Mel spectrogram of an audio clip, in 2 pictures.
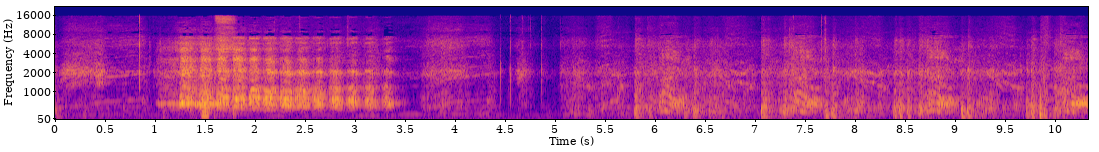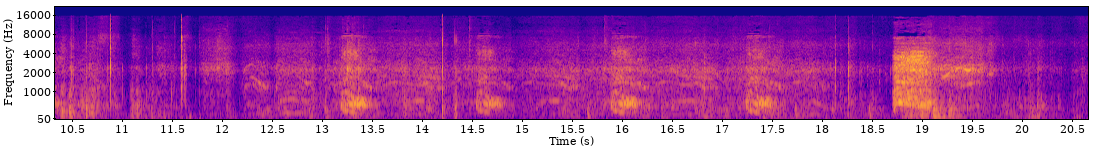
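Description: A toy robot plays loud, buzzy electronic sounds.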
